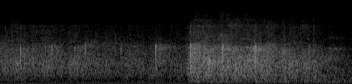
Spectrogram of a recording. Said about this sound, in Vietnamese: Xin tất cả hãy dâng cao tràng pháo tay để chúc mừng lễ hôn.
